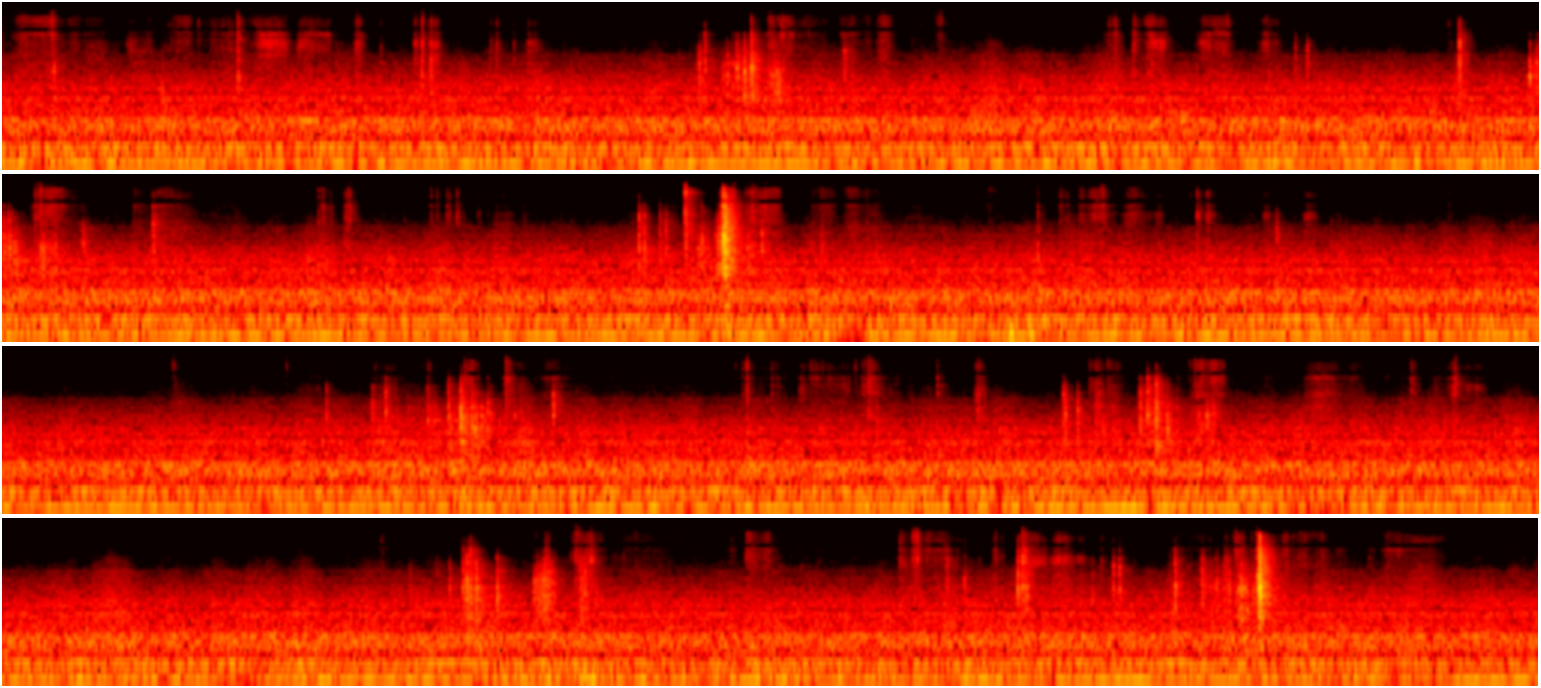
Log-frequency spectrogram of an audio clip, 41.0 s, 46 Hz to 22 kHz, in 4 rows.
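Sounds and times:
magazine pages turning: 0.0s - 3.6s, 4.5s - 6.0s, 9.6s - 11.5s, 14.4s - 16.1s, 22.6s - 24.3s, 25.4s - 30.4s, 33.4s - 36.0s, 36.6s - 40.3s
low steady hum: 0.0s - 40.9s.

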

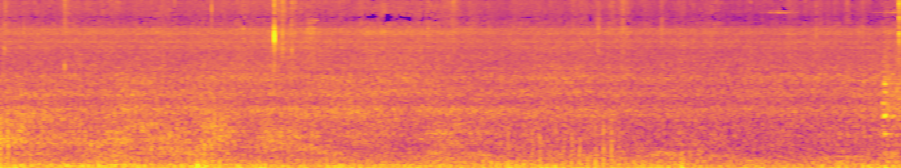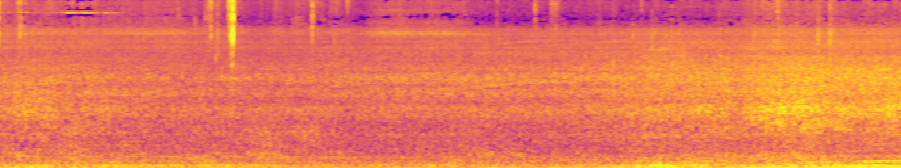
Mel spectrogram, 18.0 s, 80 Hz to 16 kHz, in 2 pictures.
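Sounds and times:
low outdoor rumble: 0.0s - 18.0s
faint clicks: 10.9s - 12.3s.

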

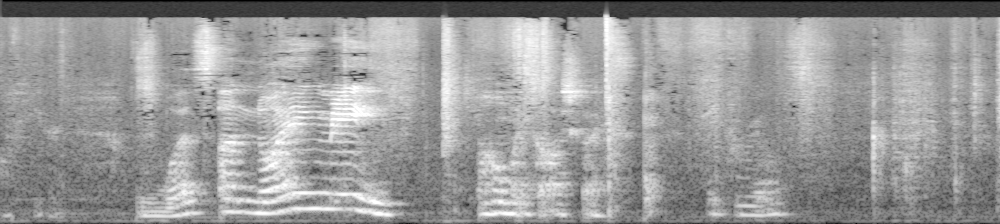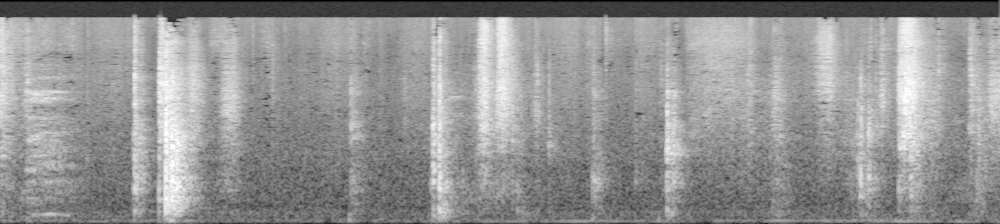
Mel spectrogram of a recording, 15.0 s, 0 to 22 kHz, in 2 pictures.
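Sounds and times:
clothing rustling: 9.0s - 15.0s.

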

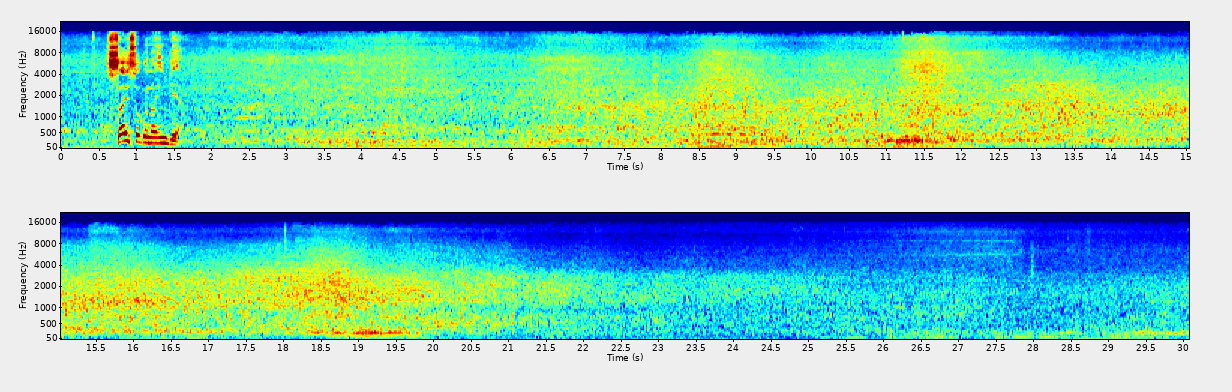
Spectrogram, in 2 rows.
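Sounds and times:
traffic rumble: 0.0s - 30.0s
vehicles passing: 0.0s - 30.0s.

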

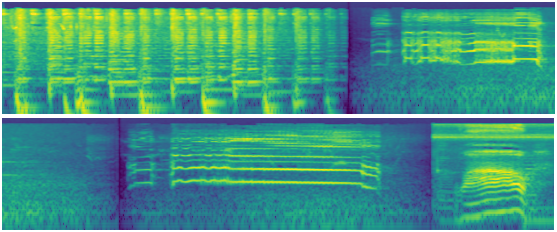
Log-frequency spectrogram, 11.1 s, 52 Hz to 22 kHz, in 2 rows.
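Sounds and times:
music with steady beat: 0.0s - 3.4s
rooster crowing: 3.6s - 5.8s, 6.7s - 9.5s.

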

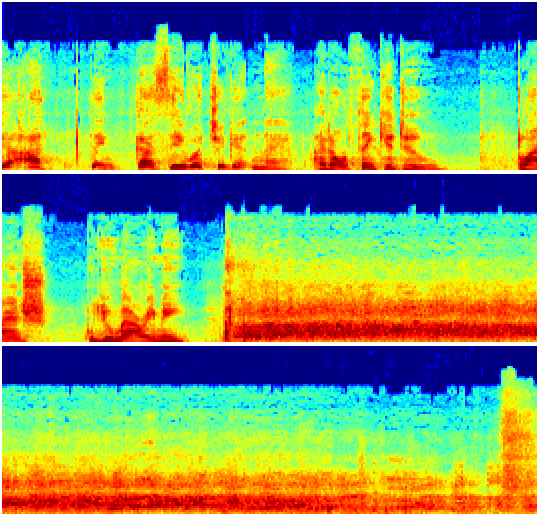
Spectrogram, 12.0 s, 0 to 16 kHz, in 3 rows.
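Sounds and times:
studio audience laughing: 5.7s - 12.0s.

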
